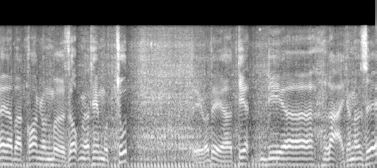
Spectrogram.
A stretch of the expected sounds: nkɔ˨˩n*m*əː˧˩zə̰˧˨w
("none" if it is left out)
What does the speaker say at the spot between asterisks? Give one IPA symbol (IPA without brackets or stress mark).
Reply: m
